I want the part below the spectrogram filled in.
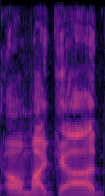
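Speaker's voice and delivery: slow, drawn-out oh my God; imitating shocked disbelief, slowly; stunned mock disbelief. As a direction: act floored by the comment. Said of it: "And I was like".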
